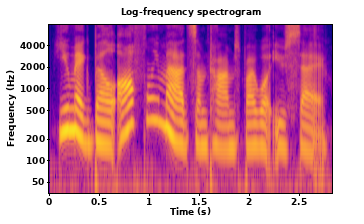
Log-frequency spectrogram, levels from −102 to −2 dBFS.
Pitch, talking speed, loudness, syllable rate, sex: 205 Hz, 210 wpm, -18 LUFS, 6.0 syllables/s, female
